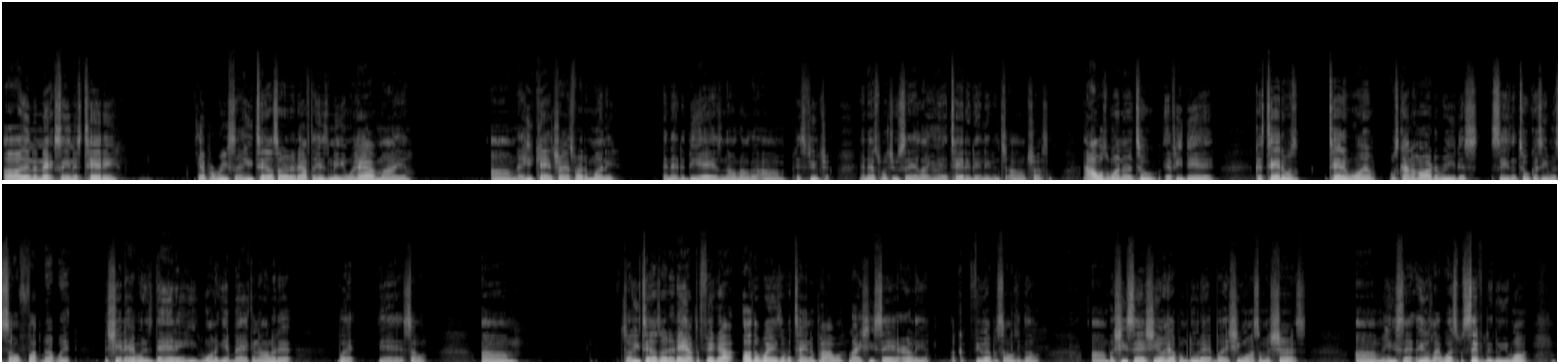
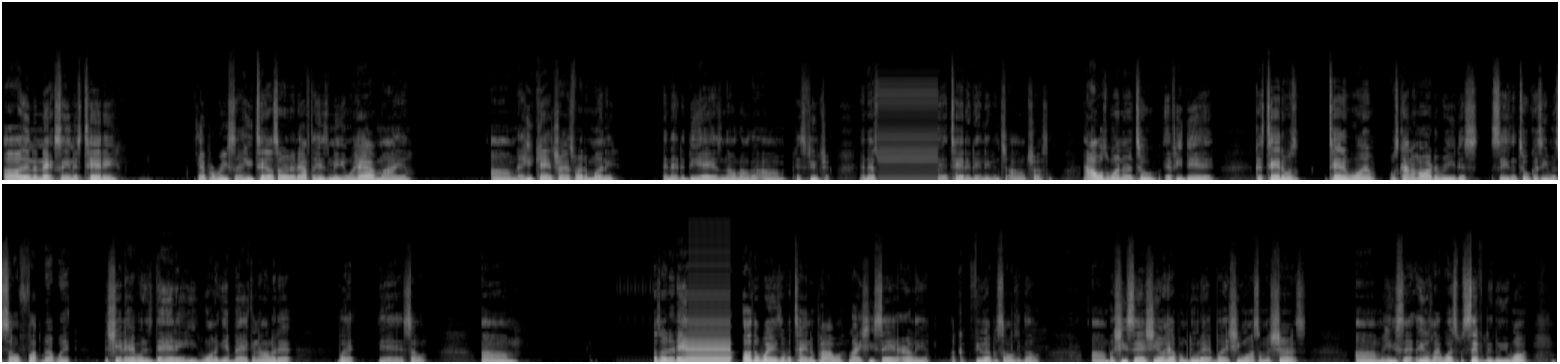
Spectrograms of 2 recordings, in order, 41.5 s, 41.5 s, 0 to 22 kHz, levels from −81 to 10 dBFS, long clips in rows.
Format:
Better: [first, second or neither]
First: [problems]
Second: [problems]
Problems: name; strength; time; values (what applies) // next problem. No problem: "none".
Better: first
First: none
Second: audio freezing; at 12 s for 1 s, at 29 s and at 30 s for 0.5 s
